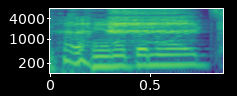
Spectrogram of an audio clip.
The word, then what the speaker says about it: cannabinoids: I was hoping you could talk about CBD, the benefits, and what's up with cannabinoids. Did I pronounce that correctly? Cannabinoids? – Cannabinoids. – Put the emphasis on the wrong syllable.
